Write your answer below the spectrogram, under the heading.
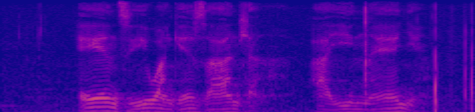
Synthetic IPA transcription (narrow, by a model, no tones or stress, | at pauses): ɛjend͡zʱiwaŋɡʱɛzand͡ɮʱa̰ː | jiŋ͡ǀʱɛːɲɛ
